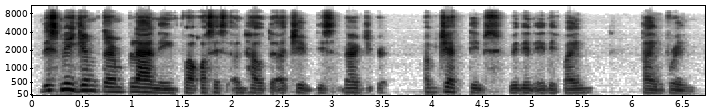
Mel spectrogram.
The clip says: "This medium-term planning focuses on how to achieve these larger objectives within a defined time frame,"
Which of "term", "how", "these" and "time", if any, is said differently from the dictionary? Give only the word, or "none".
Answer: these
